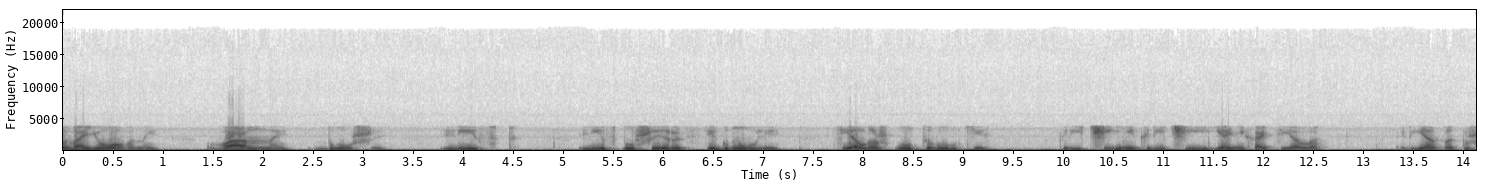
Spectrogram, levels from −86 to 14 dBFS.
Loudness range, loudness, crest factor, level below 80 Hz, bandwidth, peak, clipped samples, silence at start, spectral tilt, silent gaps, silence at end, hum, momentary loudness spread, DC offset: 4 LU; -17 LUFS; 16 dB; -26 dBFS; 17.5 kHz; -2 dBFS; under 0.1%; 0 s; -8 dB/octave; none; 0 s; none; 18 LU; under 0.1%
